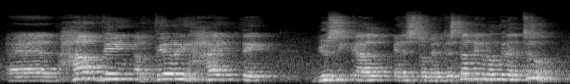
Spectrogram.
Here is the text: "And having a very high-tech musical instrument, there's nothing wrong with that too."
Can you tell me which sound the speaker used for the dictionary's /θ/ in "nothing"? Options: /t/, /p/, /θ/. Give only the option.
/t/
